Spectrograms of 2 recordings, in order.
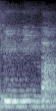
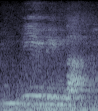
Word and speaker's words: bibimbap: Bibimbap. Yeah. Okay. So Jiseng said correct. This is bibimbap.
